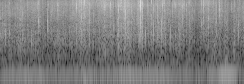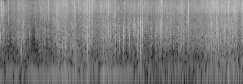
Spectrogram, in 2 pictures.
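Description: A medium-soft stuffed pillow covered in shiny gold satin fabric, held in hand, is scratched and rubbed with long nails. It gives a quiet, continuous bright rustling and crinkling texture, with scattered short scratches over a steady low hum.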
